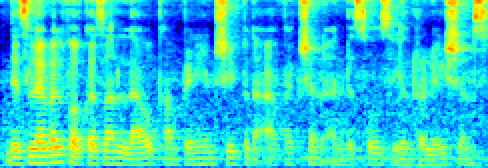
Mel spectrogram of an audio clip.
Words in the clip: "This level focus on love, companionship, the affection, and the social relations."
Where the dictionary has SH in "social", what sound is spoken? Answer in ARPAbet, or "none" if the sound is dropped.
S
